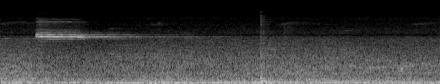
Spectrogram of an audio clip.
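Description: A referee's whistle gives a short, shrill blast about half a second in to signal a free kick, then fades. About two and a half seconds in there is a dull knock as the ball is struck. A steady low rumble of wind on the microphone runs underneath.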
